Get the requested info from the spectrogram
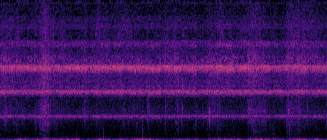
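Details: Cicadas calling in deep jungle along the trail back from Chhay Yong Waterfall, Areng Area, Koh Kong Province, Cambodia: a steady, unbroken high whine holding at several fixed pitches, under loud crunching footsteps of someone walking.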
